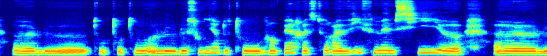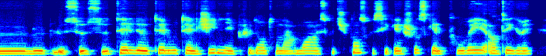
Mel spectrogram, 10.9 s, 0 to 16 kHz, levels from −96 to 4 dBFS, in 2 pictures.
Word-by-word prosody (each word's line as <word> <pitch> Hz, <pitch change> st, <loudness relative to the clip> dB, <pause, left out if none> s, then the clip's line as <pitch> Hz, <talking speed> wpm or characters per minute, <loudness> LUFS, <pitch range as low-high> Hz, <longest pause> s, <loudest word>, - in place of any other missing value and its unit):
heu, 165 Hz, -1 st, +2 dB
le 85 Hz, -, +1 dB
ton -, -, -7 dB
ton -, -, -7 dB
ton, 175 Hz, 0 st, 0 dB
heu, -, -, 0 dB
le 170 Hz, 0 st, +4 dB
le 180 Hz, +1 st, +3 dB
souvenir 190 Hz, +3 st, -4 dB
de 180 Hz, -, -5 dB
ton 170 Hz, -1 st, 0 dB
grand-père 175 Hz, +5 st, -3 dB
restera 175 Hz, 0 st, -1 dB
vif 195 Hz, +7 st, -4 dB
même 185 Hz, -1 st, 0 dB
si 215 Hz, +3 st, +1 dB
heu, 165 Hz, -2 st, +2 dB, 0.3 s
heu, 165 Hz, -1 st, +5 dB
le 165 Hz, +1 st, +4 dB
le 175 Hz, +1 st, +2 dB
le 290 Hz, +4 st, +1 dB
ce 170 Hz, -, +2 dB
ce 165 Hz, -1 st, -2 dB
tel, 195 Hz, +4 st, +1 dB
heu, 180 Hz, -, +9 dB
tel 195 Hz, 0 st, 0 dB
ou 195 Hz, -, -2 dB
tel 175 Hz, -3 st, +1 dB
jean 220 Hz, +5 st, -1 dB
n'est 180 Hz, -2 st, 0 dB
plus -, -, -9 dB
dans 185 Hz, -, -4 dB
ton 175 Hz, 0 st, -5 dB
armoire. 180 Hz, +1 st, -5 dB
Est-ce 175 Hz, -, -6 dB
que -, -, -13 dB
tu -, -, -9 dB
penses 225 Hz, -1 st, -2 dB
que 210 Hz, -, -19 dB
c'est -, -, -6 dB
quelque 175 Hz, 0 st, -1 dB
chose 210 Hz, 0 st, -4 dB
qu'elles 175 Hz, -2 st, -1 dB
pourraient 190 Hz, +3 st, -1 dB
intégrer? 180 Hz, -1 st, -2 dB
175 Hz, 245 wpm, -22 LUFS, 170-190 Hz, 0.3 s, heu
